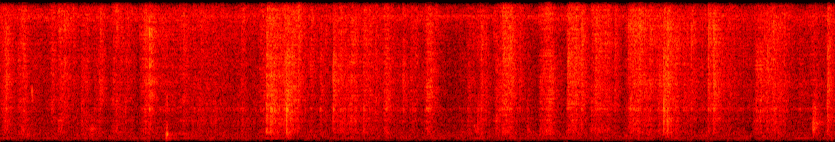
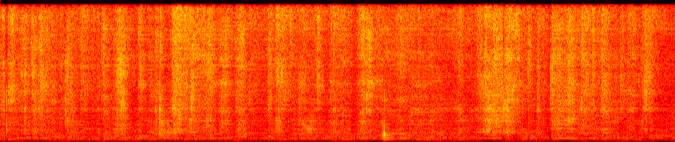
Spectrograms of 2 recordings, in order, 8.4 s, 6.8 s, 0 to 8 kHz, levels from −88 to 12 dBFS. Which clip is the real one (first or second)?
first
